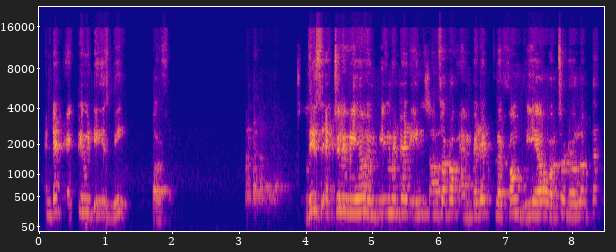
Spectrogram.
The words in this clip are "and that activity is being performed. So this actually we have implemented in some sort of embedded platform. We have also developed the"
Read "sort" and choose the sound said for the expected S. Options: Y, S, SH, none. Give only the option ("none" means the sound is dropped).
S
